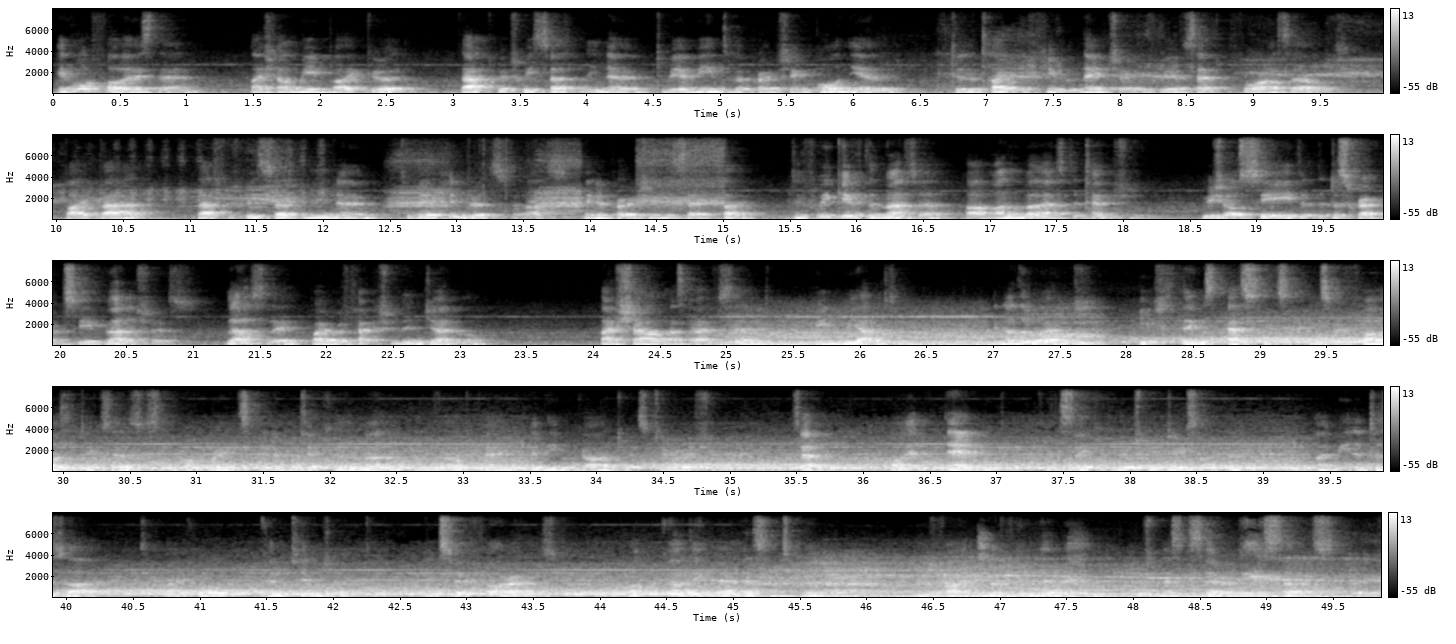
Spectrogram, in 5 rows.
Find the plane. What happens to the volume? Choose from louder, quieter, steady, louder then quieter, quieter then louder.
louder.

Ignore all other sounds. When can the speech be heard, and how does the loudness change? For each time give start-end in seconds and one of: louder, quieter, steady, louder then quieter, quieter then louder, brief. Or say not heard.
0.0-23.2 steady
24.1-26.4 brief
27.0-49.8 steady.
